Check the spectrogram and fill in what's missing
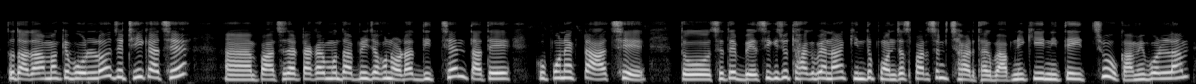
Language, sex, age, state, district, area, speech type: Bengali, female, 45-60, West Bengal, Nadia, rural, spontaneous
